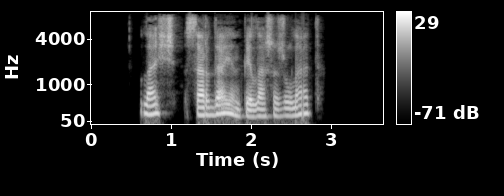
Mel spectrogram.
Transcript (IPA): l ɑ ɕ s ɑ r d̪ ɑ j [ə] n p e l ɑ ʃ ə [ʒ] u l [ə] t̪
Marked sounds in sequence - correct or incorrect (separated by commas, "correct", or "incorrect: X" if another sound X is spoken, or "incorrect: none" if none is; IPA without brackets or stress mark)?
correct, correct, incorrect: ɑ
